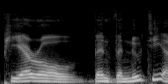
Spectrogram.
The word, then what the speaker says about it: Piero Benvenuti: And joining us by phone all the way from Padova, Italy, we have Piero Benvenuti, and I hope I'm pronouncing that correctly. Yes, you do.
